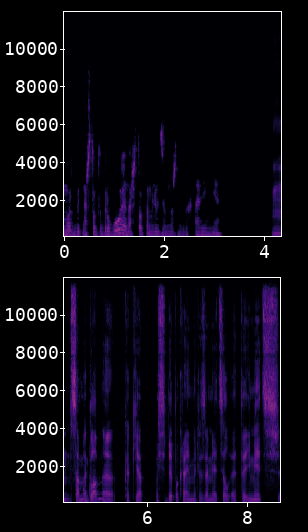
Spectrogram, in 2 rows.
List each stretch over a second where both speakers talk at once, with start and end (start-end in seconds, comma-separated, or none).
none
